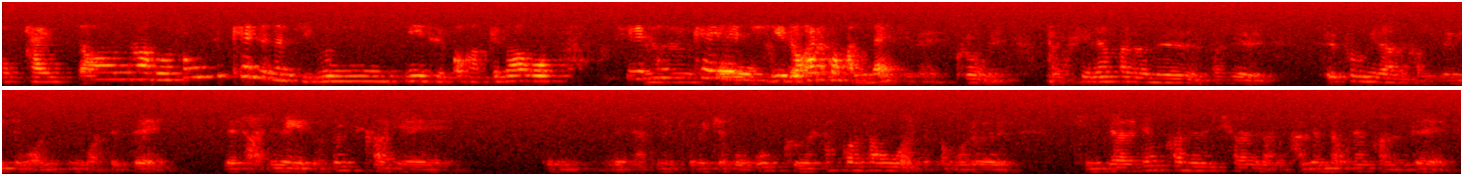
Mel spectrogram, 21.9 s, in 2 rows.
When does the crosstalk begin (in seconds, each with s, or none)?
4.8 s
